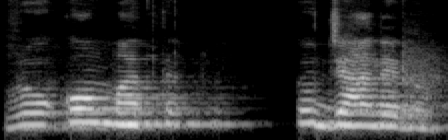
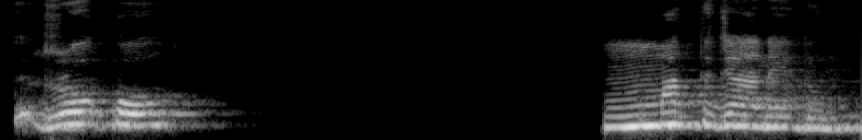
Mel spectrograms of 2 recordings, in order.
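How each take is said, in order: First: There is a pause right after 'मत'. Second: There is a pause right after 'रोको'.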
